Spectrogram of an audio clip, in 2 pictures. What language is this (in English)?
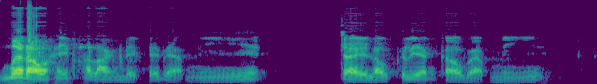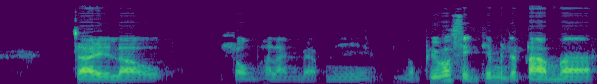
Thai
